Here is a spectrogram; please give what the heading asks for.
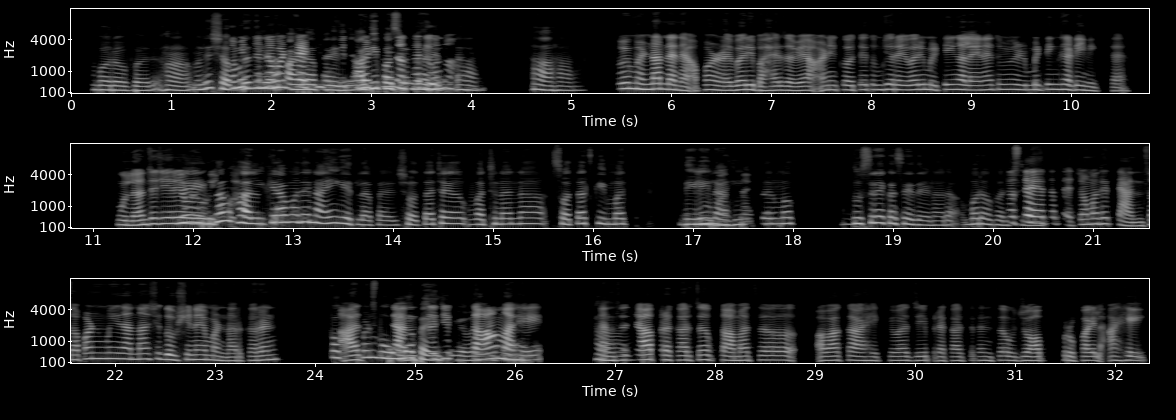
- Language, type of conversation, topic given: Marathi, podcast, वचन दिल्यावर ते पाळण्याबाबत तुमचा दृष्टिकोन काय आहे?
- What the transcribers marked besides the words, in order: in English: "कमिटमेंट"; other background noise; in English: "प्रोफाइल"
